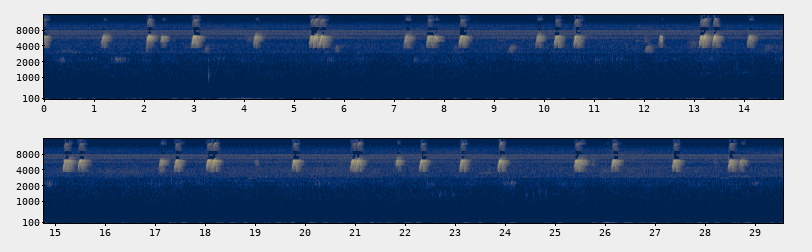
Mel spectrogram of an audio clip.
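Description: Small forest bird chirping: short, high chirps repeated every second or so, often in quick twos and threes, over a steady high-pitched buzz.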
